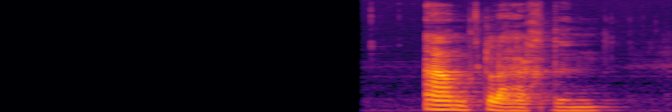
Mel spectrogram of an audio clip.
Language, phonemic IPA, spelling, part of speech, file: Dutch, /ˈaɲklaɣdə(n)/, aanklaagden, verb, Nl-aanklaagden.ogg
- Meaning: inflection of aanklagen: 1. plural dependent-clause past indicative 2. plural dependent-clause past subjunctive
